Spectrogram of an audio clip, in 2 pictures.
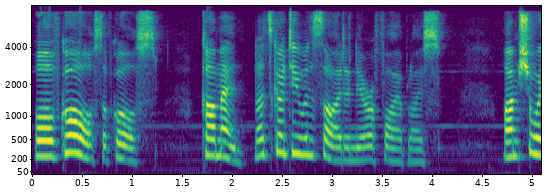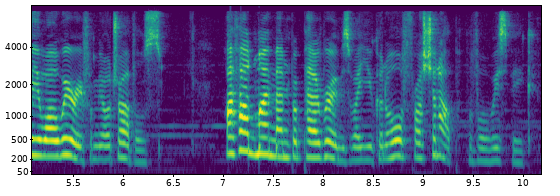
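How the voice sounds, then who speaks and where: A woman voicing a booming, hospitable commander of a fortress. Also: normal speed, darkish tone, close to an everyday voice. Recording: dull audio with faint music.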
